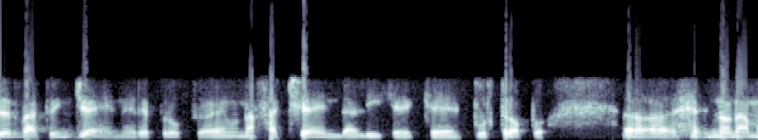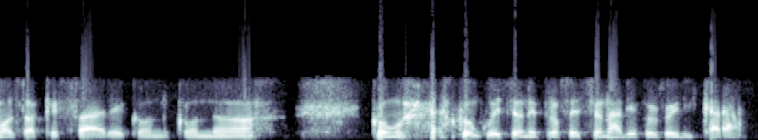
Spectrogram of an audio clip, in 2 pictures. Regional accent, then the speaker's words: Sardinia, Italy; born there; Faccio lo scrittore per mestiere e sono nato in Sardegna.

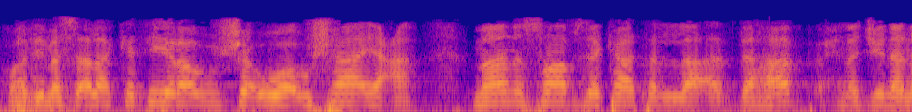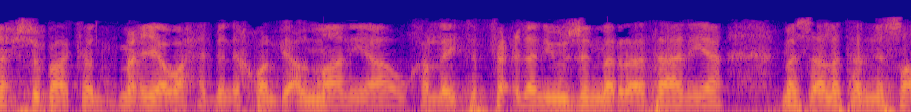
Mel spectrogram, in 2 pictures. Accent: Yemen; اليوم الجرام الواحد عندنا في اليمن كم؟

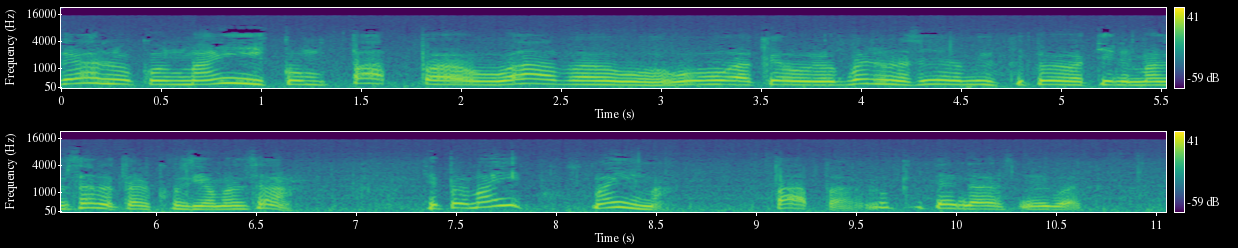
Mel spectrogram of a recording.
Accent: Susques, Jujuy, Argentina; Y vengo de Susque, del interior de Calidad Huanca, del domicilio del campo Cuevas. Del campo vivo yo.

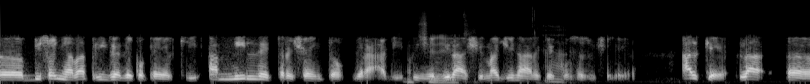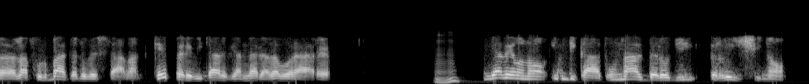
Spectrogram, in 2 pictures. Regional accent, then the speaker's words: Taranto, Apulia, Italy; io sono Tarantino delle Cozze

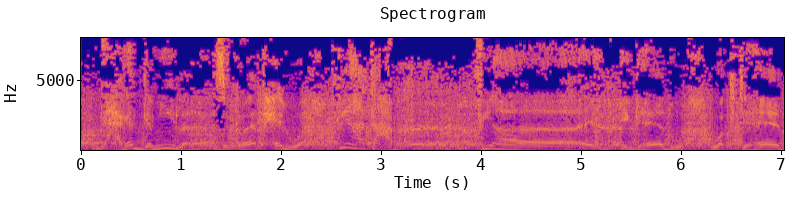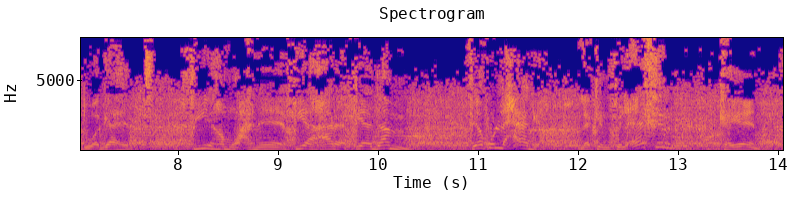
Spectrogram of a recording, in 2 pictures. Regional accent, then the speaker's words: Alexandria, Alexandria Governorate, Egypt; لأن أنا كنت أصلا من اسكندرية

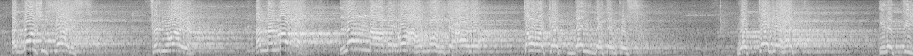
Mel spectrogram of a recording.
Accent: Egypt; نحن كمصريين حصرنا المصائب في الموت فقط

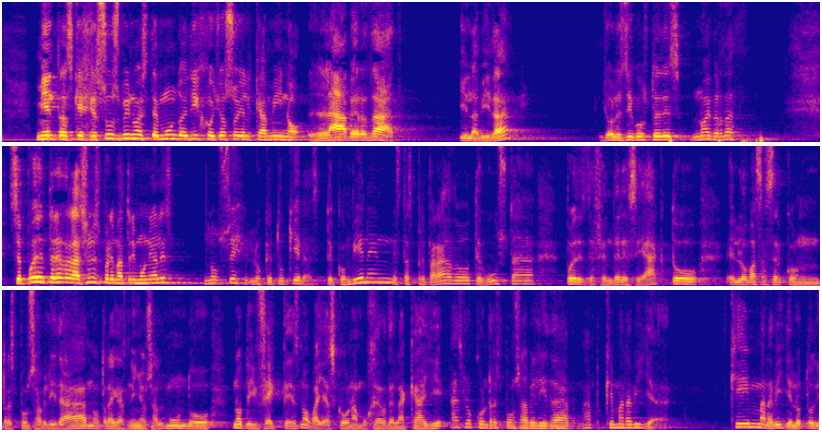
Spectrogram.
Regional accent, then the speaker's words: Mexico; los que salimos ganando somos los mexicanos.

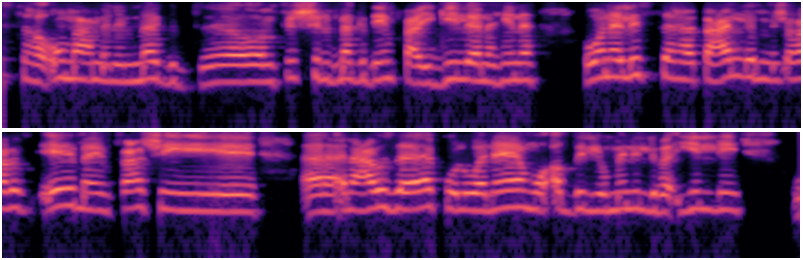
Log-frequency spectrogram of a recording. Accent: Egypt; احنا طبعا انت عارف احنا كشعب مصري

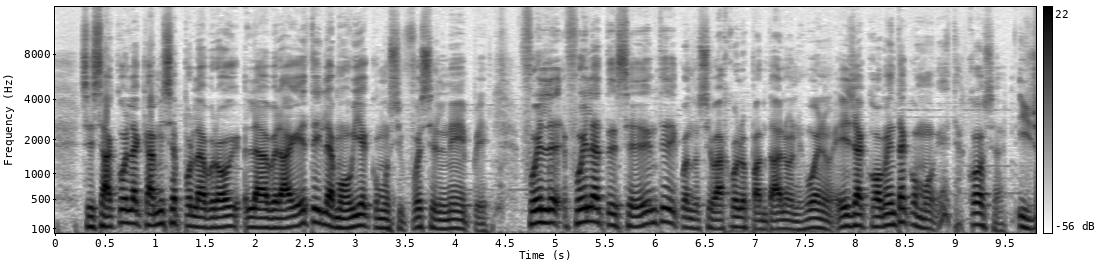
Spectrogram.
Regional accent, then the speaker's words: Córdoba, Argentina; y lo critico yo siendo cordobés

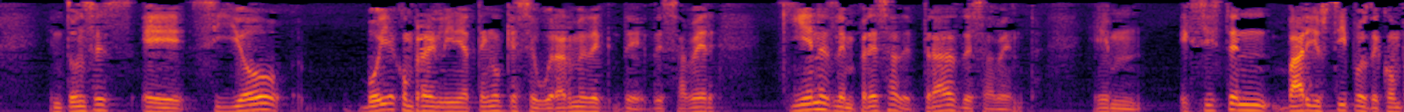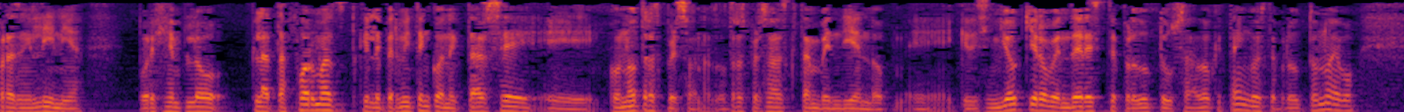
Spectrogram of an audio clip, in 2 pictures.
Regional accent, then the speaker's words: Ecuador; Nosotros sí tenemos, como ecuatorianos, la posibilidad de reclamar un servicio de calidad y devolver los productos.

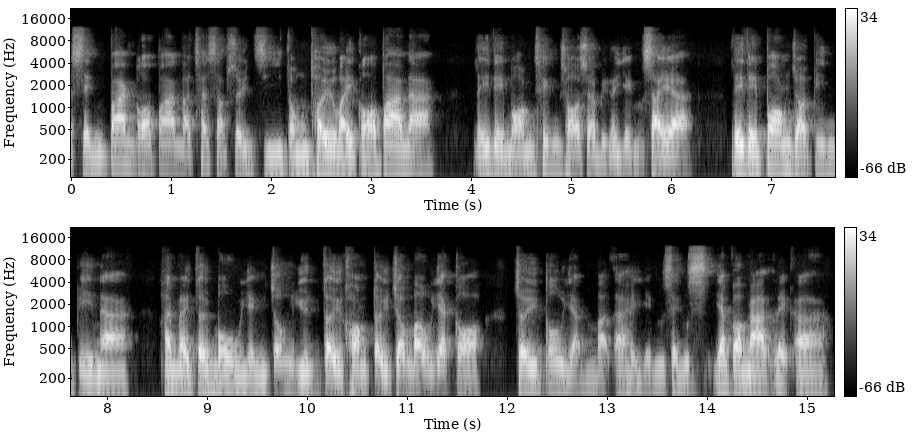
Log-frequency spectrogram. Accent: Hong Kong; 因为我哋香港人井水不犯河水

